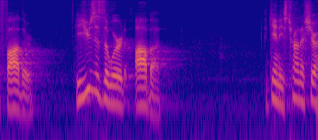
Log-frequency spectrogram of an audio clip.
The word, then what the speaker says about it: abba: have noted it's because when you pronounce the aramaic word abba you don't need to have teeth think about that for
